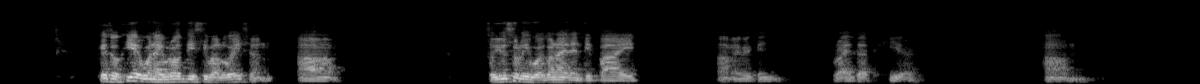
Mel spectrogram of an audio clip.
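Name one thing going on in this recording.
A man lectures calmly over an online call.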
